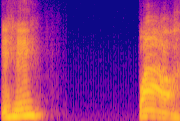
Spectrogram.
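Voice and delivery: put-on unimpressed voice. Joking about being the guy's coworker: acting as the unimpressed coworker. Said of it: "if I'm this guy's coworker, I'm like".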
